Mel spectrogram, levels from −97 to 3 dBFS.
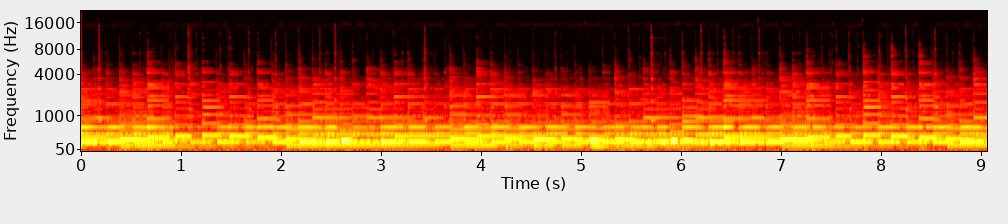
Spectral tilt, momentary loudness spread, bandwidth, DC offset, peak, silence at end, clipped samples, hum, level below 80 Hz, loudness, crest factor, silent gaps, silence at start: -10.5 dB/octave; 6 LU; 4.7 kHz; under 0.1%; -4 dBFS; 0 s; under 0.1%; none; -52 dBFS; -22 LUFS; 16 dB; none; 0 s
